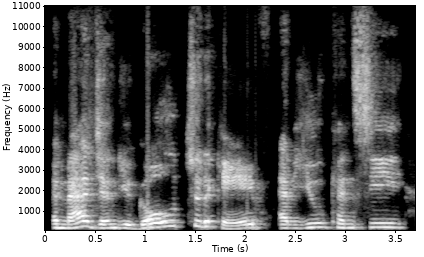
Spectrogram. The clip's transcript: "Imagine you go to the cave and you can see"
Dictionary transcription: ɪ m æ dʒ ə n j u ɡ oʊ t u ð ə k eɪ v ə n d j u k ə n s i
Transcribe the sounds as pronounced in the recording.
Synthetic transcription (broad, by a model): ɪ m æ dʒ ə n j u ɡ oʊ t u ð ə k eɪ v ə n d j u k ə n s i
